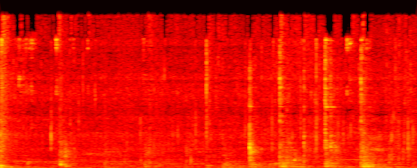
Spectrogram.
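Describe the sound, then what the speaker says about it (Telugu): Crushed garlic cloves, cumin, mustard seeds and a dried red chili fry in hot oil for a pudina roti pachadi, giving a soft steady sizzle broken by several sharp pops and spatters, with no talking. "ఈ వెల్లుల్లి రెబ్బలు అయితే మనకు కొద్దిగా ఫ్రై అవ్వాలండి"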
